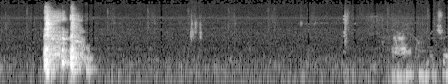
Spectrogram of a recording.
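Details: Cough from a standardized patient in a simulated pre-operative scenario, a patient with a history of asthma who feels a little tight from nervousness.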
